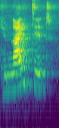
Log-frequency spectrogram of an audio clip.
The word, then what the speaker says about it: united: Okay, so united, though it starts with the vowel u, but there is a consonant sounds of y o u.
